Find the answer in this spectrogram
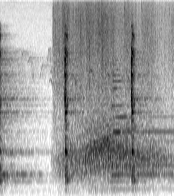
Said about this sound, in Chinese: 在斑点龙的鼓励下，犀牛冲冲带着短颈鹿悠悠最爱的芒果蛋糕。满怀期待地敲响了悠悠家的大门。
